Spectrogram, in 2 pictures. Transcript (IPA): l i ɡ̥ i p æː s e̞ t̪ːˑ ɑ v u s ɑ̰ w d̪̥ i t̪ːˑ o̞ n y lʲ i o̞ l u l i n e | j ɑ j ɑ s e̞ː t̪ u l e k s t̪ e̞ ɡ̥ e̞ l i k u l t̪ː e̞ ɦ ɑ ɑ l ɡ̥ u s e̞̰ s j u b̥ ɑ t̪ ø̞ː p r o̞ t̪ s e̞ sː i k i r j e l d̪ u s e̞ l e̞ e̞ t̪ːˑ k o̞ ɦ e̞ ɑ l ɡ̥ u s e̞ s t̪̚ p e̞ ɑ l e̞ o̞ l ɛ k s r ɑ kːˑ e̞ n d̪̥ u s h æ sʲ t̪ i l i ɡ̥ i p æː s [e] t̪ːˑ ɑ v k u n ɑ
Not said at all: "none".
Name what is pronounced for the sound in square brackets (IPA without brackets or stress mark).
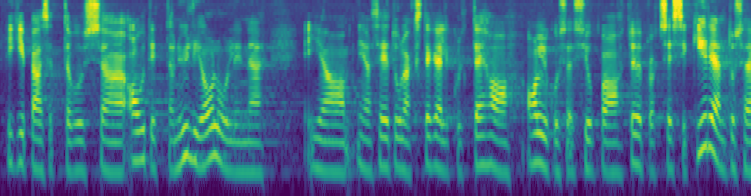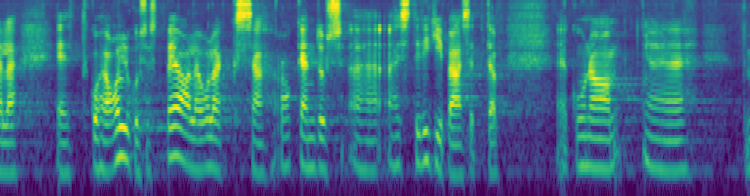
e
